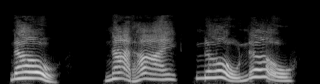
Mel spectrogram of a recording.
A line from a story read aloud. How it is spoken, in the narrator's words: cried Pinocchio, sobbing bitterly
